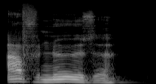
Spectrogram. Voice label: "affnöse", kaevels platt

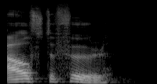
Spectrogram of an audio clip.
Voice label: "alstevöl", kaevels platt

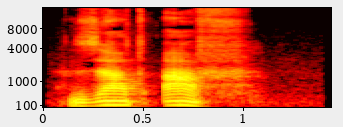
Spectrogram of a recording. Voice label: "sattaff", Platt

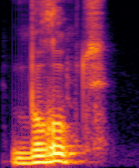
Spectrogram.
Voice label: "brukt", kaevels platt

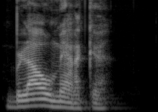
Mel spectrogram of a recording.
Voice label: "Blauwmänneke", kaevels platt

